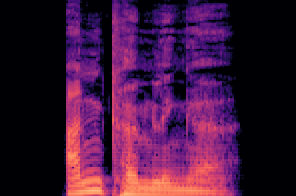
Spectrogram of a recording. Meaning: nominative/accusative/genitive plural of Ankömmling
- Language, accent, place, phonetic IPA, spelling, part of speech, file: German, Germany, Berlin, [ˈanˌkœmlɪŋə], Ankömmlinge, noun, De-Ankömmlinge.ogg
